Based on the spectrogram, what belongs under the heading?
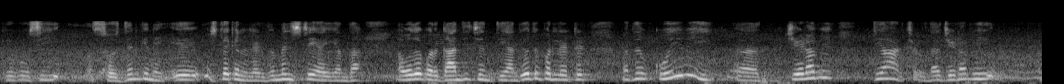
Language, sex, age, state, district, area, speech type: Dogri, female, 45-60, Jammu and Kashmir, Udhampur, urban, spontaneous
